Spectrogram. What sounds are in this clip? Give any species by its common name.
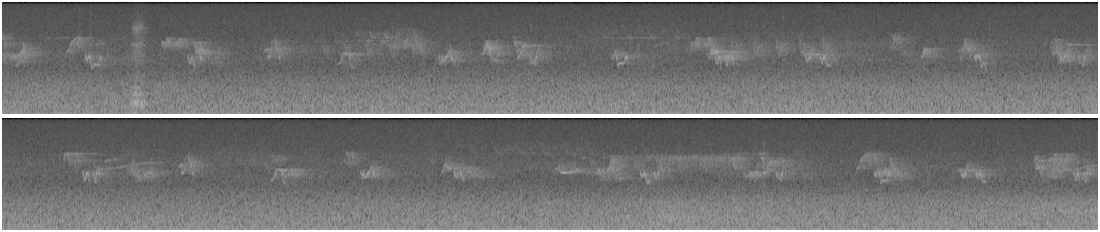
Red-eyed Vireo, Chestnut-sided Warbler, Black-throated Green Warbler, Ovenbird, Eastern Wood-Pewee, Black-and-white Warbler, Pine Warbler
